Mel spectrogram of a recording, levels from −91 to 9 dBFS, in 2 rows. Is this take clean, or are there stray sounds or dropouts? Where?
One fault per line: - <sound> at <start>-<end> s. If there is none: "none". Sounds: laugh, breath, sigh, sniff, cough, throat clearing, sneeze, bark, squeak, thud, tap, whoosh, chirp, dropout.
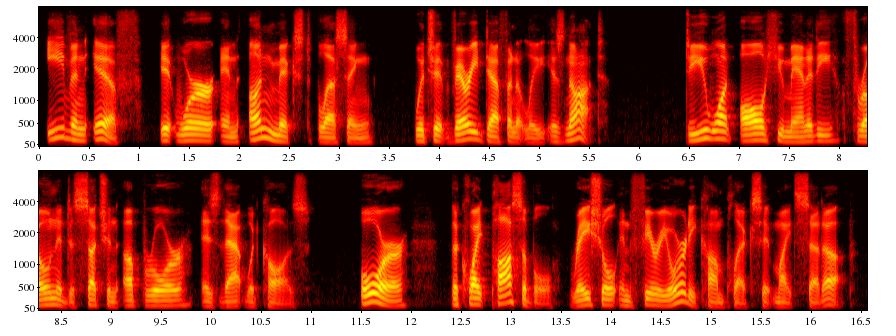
none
